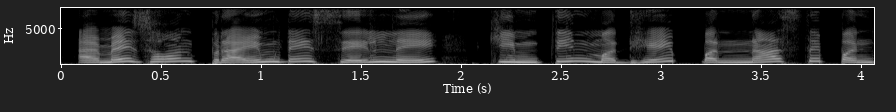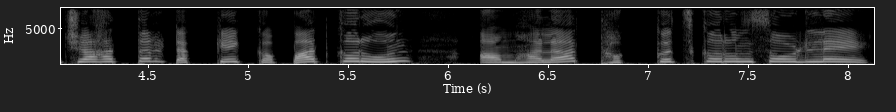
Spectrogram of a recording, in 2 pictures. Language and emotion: Marathi, surprised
